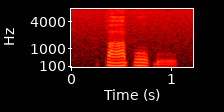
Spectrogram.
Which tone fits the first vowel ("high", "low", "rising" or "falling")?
high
